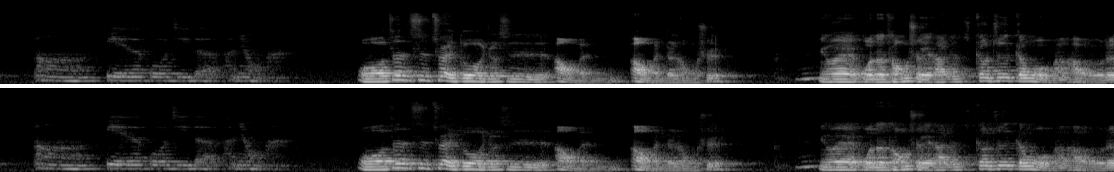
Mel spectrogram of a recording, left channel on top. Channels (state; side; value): normal; both; correlation 0.61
